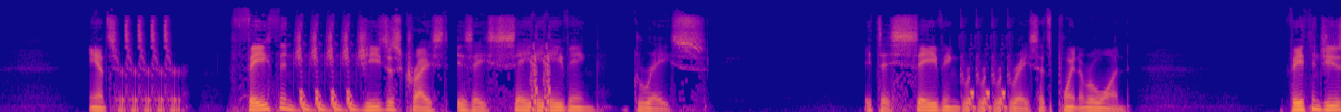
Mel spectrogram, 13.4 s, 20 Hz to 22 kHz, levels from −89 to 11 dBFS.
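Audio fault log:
1.24–1.77 s, 2.99–3.62 s, 5.29–5.55 s, 9.68–10.15 s: repeated frames. The same 130.6 or 156.7 ms block of speech replays two to four extra times, a stutter. Spectrograms show identical patches tiled side by side.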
